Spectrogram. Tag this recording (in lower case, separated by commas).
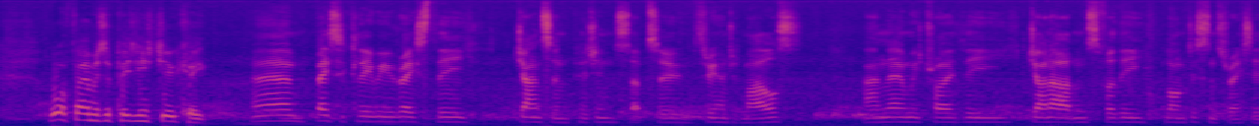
speech, coo, bird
